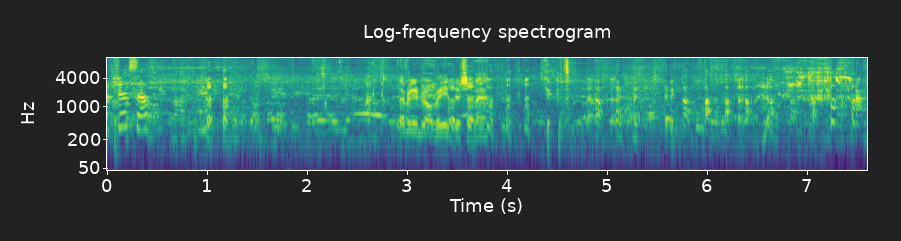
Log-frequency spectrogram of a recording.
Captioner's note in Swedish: Skratt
